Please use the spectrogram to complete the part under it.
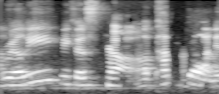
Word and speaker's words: Pakorn: P-A-K-O-R-N. – Yeah, pakon. Pakon. Mm-hmm. Actually, the last syllable, it has to go down.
